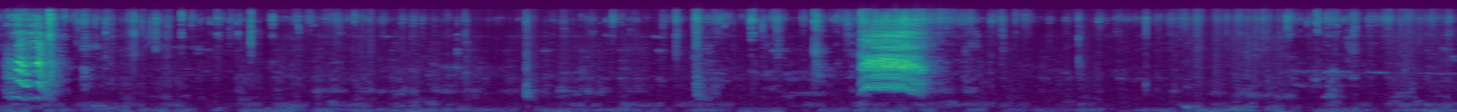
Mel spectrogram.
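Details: Crows among hens: two harsh, rasping caws, a short one at the start and a longer, louder one in the middle, over a low rumbling background with faint clucks and ticks.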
